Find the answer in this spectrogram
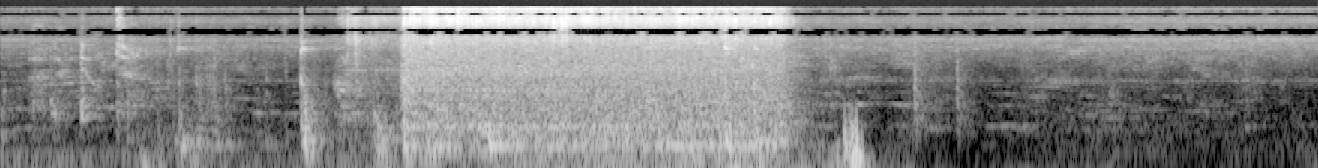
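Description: Shower turned on briefly: water spraying from the shower head in a steady hiss for about two and a half seconds, starting and stopping abruptly, followed by a single knock.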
